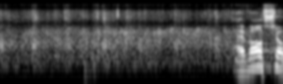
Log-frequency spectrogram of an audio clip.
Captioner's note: applause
